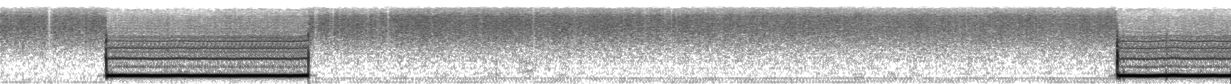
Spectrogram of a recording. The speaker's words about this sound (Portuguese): Ele tá chamando, tá chamando.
